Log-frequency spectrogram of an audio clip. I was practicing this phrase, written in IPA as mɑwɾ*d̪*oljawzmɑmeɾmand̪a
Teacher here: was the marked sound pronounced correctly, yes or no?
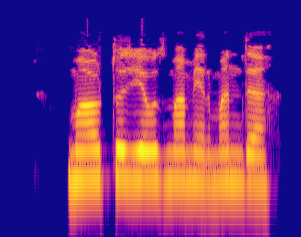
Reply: no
